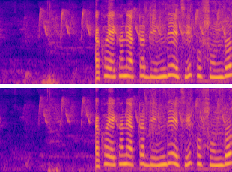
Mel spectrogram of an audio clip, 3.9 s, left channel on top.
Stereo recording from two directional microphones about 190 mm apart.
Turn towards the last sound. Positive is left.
turn(degrees=-20)  # may be behind; listen again after turning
